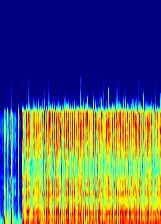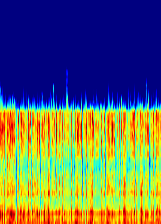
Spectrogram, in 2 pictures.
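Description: Homemade caster-wheel prize wheel set spinning by hand with a couple of knocks, then spinning fast on its axle with a steady noise that starts about half a second in.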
